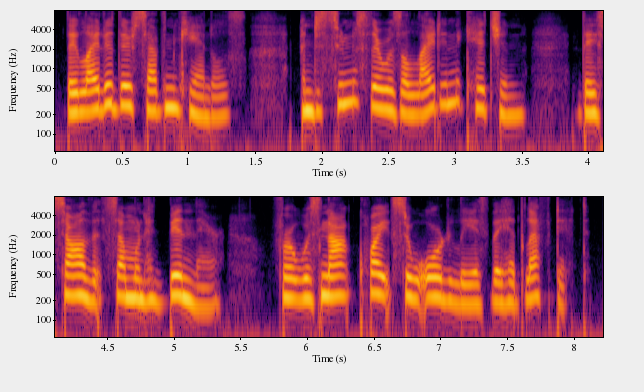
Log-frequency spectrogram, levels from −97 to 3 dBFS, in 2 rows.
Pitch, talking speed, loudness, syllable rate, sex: 220 Hz, 265 wpm, -18 LUFS, 6.7 syllables/s, female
